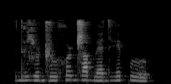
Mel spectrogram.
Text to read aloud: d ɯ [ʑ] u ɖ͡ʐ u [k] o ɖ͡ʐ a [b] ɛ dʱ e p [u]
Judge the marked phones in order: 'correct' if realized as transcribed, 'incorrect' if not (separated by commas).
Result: correct, incorrect, correct, correct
